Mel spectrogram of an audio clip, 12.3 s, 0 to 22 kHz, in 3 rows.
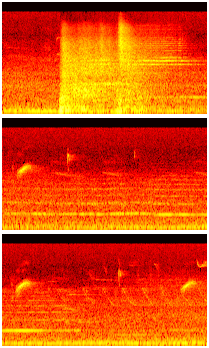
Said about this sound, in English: Here are just a few examples of some of the not-quite-expected sounds I've recorded over the years, including this car crash from March 30th, 2016, recorded at my parents' house.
